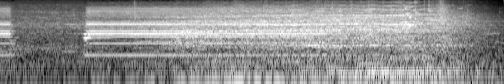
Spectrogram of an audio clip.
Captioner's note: tires squealing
